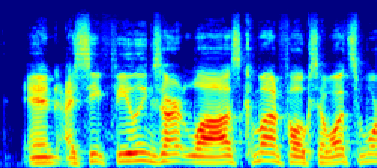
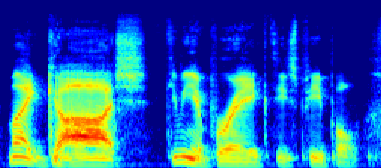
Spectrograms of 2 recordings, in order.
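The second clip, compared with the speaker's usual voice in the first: scoffing dismissal; 12 semitones lower than usual. Real, not acted. Scoffing at crying protesters.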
